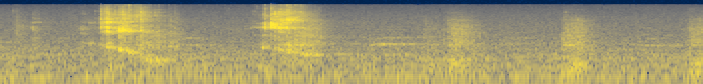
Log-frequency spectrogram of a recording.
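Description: Crunchy bites of Lay's sour cream potato chips, two loud close crisp crunches followed by softer, fainter chewing crunches with no talk.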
